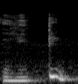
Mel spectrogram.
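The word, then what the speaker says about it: 一定: For E, you need to shift to second tone. So you need to read as 一定.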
